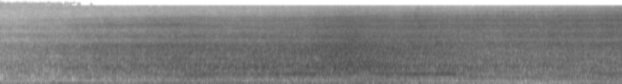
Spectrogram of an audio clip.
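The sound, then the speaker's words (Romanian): A steady, continuous rumble of a car loaded with luggage moving along a road early in the morning toward the Sea of Galilee, with broad road and engine noise holding at a fairly even level throughout and no voices. “Și-au pregătit bagajele, le-au pus în mașină și dimineața s-au sculat foarte devreme pentru a prinde un minunat răsărit de soare.”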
